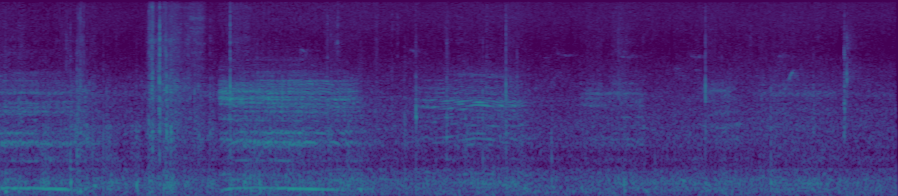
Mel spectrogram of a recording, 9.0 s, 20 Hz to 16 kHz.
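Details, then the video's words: Red deer during the rut in the Weerter forests, Limburg, Netherlands, 26 September 2016, filmed from about 100 to 300 metres. Two drawn-out, low moaning roars about a second each, over steady background noise with camera clicks from many onlookers. "edelhert (red deer) bronst"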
